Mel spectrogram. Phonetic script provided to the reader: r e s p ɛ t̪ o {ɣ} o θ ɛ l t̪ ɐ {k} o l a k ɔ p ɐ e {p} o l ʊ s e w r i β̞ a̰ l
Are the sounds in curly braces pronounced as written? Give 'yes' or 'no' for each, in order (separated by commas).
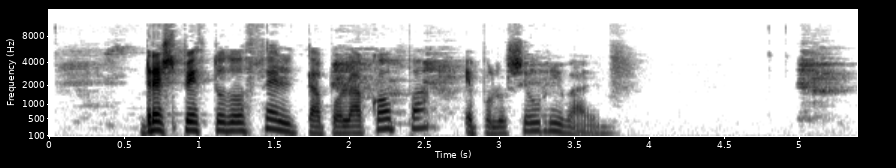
no, no, yes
